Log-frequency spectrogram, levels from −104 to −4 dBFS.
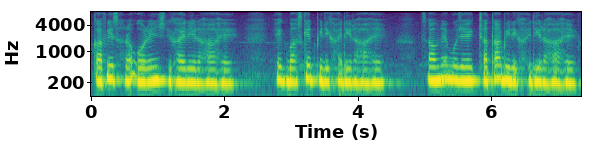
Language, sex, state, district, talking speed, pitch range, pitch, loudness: Hindi, female, Arunachal Pradesh, Lower Dibang Valley, 190 wpm, 205-225 Hz, 215 Hz, -13 LUFS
